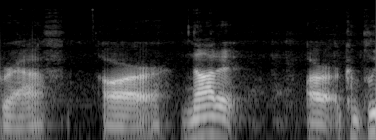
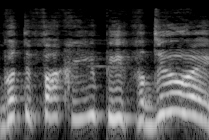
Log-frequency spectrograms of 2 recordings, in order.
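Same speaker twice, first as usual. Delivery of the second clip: very high, fed-up, exasperated yelling outburst; 3 dB louder than usual. Retelling how a stuck passenger lost his marbles: imitating a passenger yelling. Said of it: "he yells out".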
